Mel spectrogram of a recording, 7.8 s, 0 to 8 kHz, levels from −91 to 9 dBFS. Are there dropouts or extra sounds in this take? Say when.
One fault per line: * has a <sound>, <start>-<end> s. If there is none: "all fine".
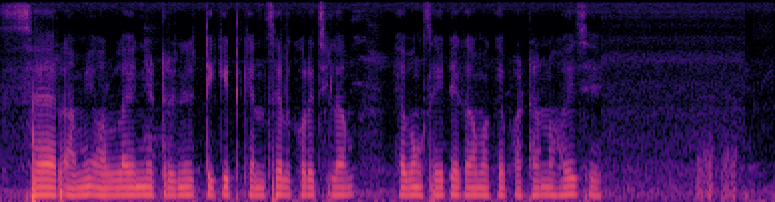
* has a laugh, 6.9-7.4 s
